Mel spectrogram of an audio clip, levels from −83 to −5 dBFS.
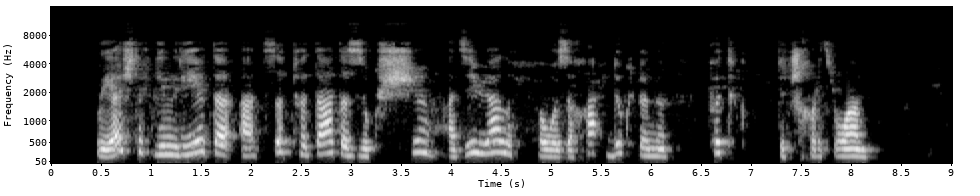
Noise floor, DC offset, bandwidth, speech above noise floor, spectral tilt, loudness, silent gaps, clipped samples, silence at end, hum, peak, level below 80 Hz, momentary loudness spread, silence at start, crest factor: -78 dBFS; under 0.1%; 7.6 kHz; 60 dB; -4.5 dB/octave; -19 LUFS; none; under 0.1%; 0.85 s; none; 0 dBFS; -72 dBFS; 9 LU; 0.45 s; 20 dB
